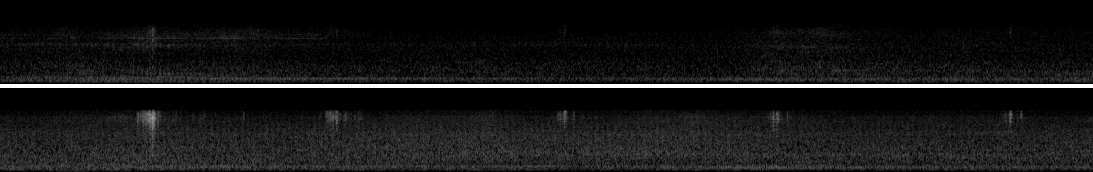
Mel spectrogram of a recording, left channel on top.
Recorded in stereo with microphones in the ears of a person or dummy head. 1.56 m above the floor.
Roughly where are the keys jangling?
Right.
